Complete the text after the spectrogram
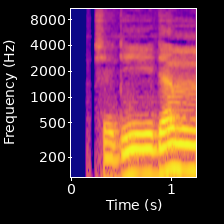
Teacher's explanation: tanwin bertemu dengan huruf mim, didengungkan dan ditahan 2 harokat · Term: idgham bihunah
